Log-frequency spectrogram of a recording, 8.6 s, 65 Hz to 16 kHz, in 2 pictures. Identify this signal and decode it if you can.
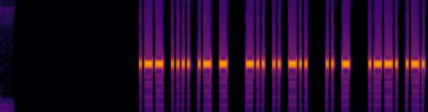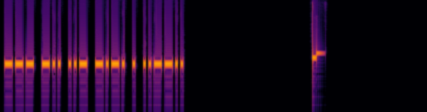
Morse code, heard as a keyed tone, about 41 wpm, 700 Hz. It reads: WHAT DID IT PRODUCE?
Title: Sentences from Top 1000 Words - Review Part 3 - 45wpm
